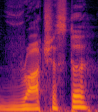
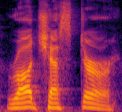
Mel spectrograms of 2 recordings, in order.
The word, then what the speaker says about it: Rochester: I, I believe that's pronounced Rochester. – Rochester. – Yeah, Rochester. not Rochester. Like no, it's Rochester.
